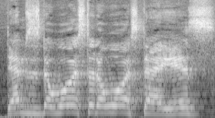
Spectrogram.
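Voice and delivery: put-on accent drifting from German to Scottish. Game master voices the queen answering players seeking a friend, Summer Queen voice. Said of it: "You see this beautiful woman sitting on the other side of the room. She's extremely pale with pointed ears. She's got long, flowing blonde hair. She's wearing a crown that bears a sun on top of it. And she's wearing ... Went from German to Scottish real quick".

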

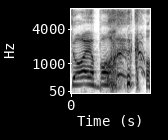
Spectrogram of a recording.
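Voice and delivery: put-on very high, loud, belted-out Australian accent. Introducing season 3 of The Boys, the speaker does a Butcher impression. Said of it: "I'm going to do my best butcher here".

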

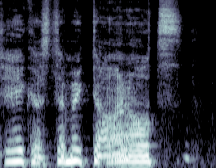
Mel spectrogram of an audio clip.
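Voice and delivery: put-on demonic voice, half-conscious and groggy. Flopped in the passenger seat, telling the driver where to go, in a demon voice. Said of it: "a demon voice".

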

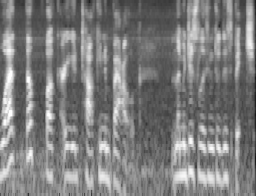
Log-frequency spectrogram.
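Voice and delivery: plain

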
